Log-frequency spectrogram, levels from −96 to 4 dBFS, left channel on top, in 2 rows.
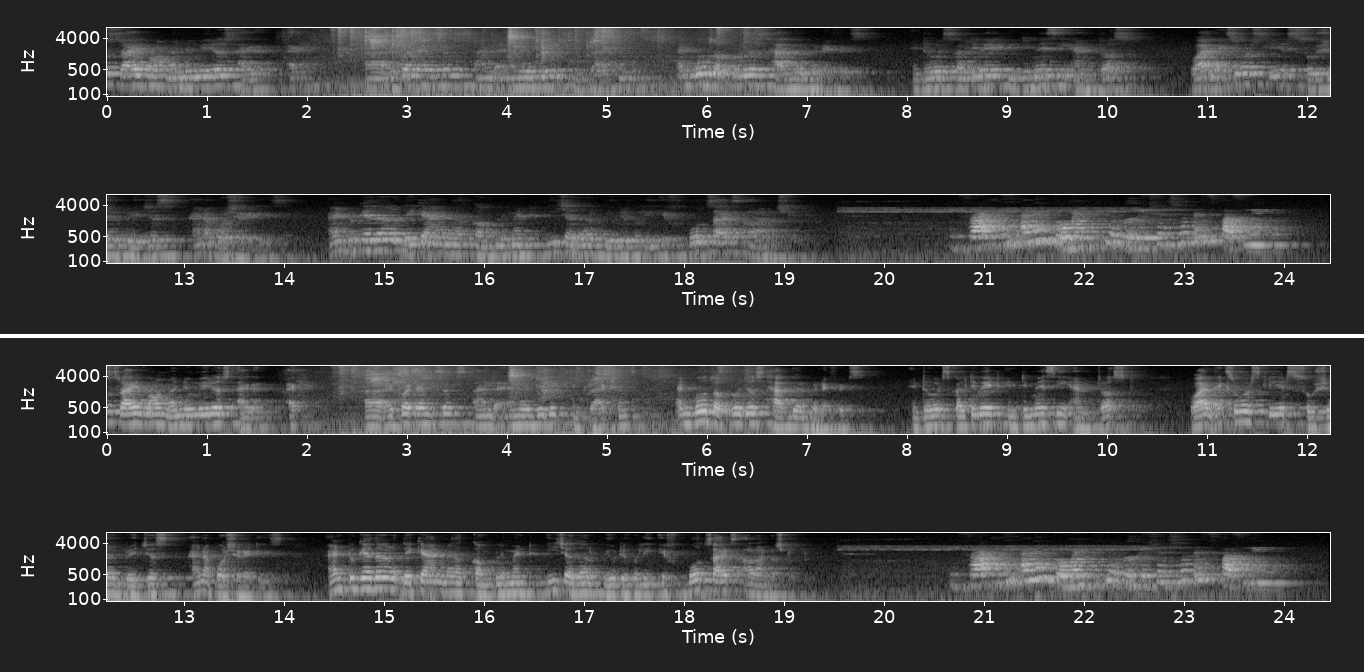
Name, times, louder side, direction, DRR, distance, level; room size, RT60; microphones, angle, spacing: voice 1, 0.0-5.3 5.7-7.6 8.0-10.2 10.8-14.0 14.4-19.0, right 5 dB, 85° right, 9 dB, 0.3 m, -36 dB
sound 1, 1.8-6.6, left 2 dB, 55° left, 0.7 m, -38 dB
voice 2, 20.6-23.8, equal, 5° left, -7 dB, 0.8 m, -33 dB
4.2 x 2.1 x 2.4 m, 1.0 s
head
